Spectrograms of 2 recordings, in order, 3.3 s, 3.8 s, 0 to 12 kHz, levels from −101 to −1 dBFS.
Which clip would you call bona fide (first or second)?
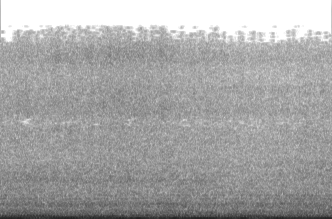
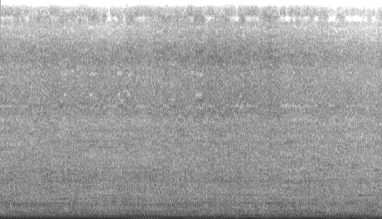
first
